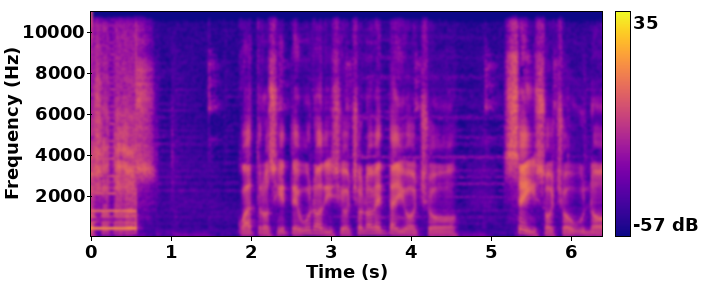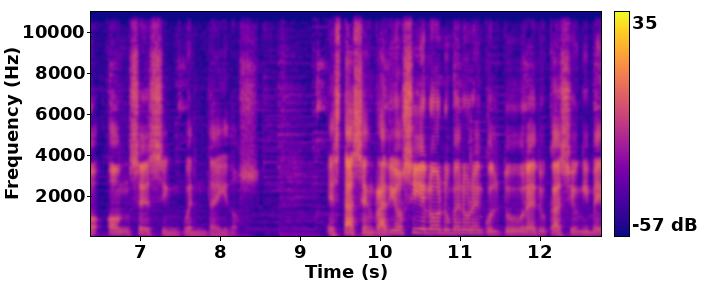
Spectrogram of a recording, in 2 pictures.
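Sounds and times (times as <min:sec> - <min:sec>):
electronic tone of a call connecting on a radio phone line: 0:00.0 - 0:00.7
speech: 0:01.9 - 0:08.5, 0:09.3 - 0:12.7.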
